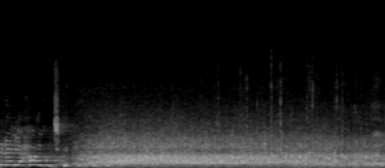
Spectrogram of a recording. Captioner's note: audience laughing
